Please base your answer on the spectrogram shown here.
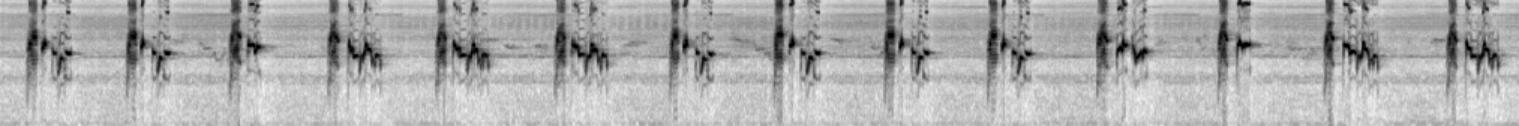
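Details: Female sooty-headed bulbul calling to the male, recorded for training and luring bulbuls: sharp, chattering bursts of two or three quick notes, repeated steadily about every second. A faint constant high tone sits beneath.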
